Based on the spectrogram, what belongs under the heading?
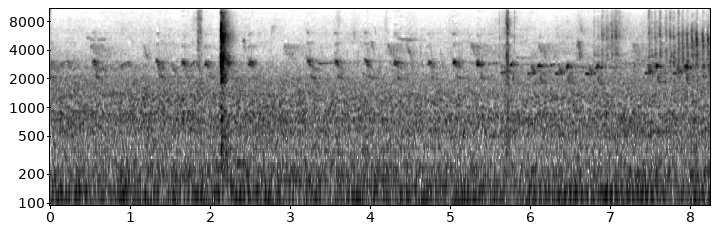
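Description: Small birds chirping over and over over a steady low rumble, with one sharp click about two seconds in.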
